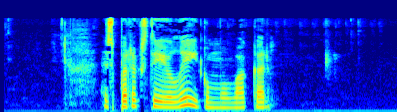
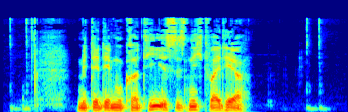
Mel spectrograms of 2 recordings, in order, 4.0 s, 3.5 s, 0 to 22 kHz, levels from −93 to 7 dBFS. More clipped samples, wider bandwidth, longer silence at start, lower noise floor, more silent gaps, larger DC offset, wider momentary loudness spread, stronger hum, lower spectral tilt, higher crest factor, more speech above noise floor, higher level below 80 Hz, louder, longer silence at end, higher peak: neither; about the same, 12 kHz vs 11.5 kHz; about the same, 0.6 s vs 0.5 s; about the same, -65 dBFS vs -63 dBFS; neither; neither; about the same, 19 LU vs 21 LU; neither; second, -2.5 dB/octave vs -6 dB/octave; first, 24 dB vs 14 dB; second, 41 dB vs 52 dB; second, -62 dBFS vs -32 dBFS; second, -22 LUFS vs -12 LUFS; second, 0.7 s vs 1 s; about the same, -2 dBFS vs 0 dBFS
